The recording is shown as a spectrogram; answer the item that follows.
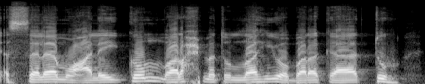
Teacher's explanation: लोग पढ़ते हैं व बरकातुहु, जैसे अब अगर सलाम भी करना होता है किसी को तो अस्सलामु अलैकुम व रहमतुल्लाहि व बरकातुहु ऐसे, तो ये दुरुस्त नहीं है, बल्कि आखिर में हा को साकिन कर दें। अगर आप रुक रहे हैं, आपका सांस टूट रहा है, क्या करें कि आखिर में हा को साकिन कर दें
